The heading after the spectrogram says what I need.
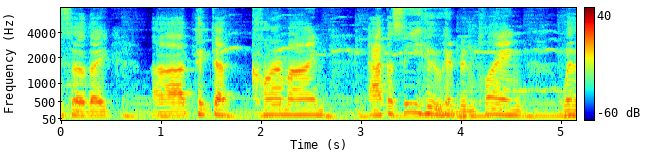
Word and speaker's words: Appice: I've heard his name pronounced a couple different ways, but the singer for the band called him Appice, so I'm assuming he knew how to pronounce his name.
